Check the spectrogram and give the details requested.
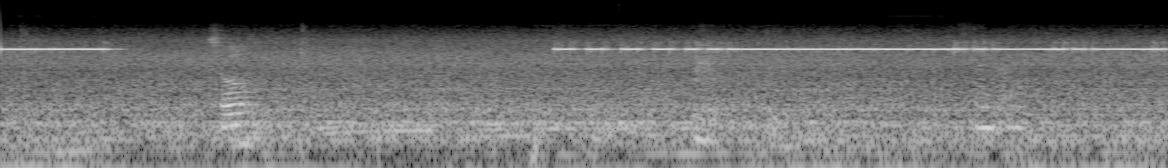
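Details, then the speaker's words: Demonstration defibrillator monitor alarm: a steady, high-pitched, pre-programmed electronic alarm tone is silenced, then returns continuously. "the alarms also are already pretty pre-programmed already it's a machine [Music] then you can also silence the alarm"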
